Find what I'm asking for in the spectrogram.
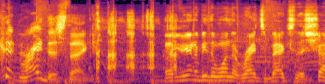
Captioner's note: laughter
